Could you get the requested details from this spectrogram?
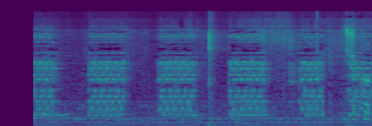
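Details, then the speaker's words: Repeating electronic tonal alarm in bursts from the mechanical ventilator of a ventilated patient, signalling the patient may not be adequately ventilated: mechanical ventilator alarm. "always respond to ventilator alarms sometimes you'll be able to readily identify the source of the alarms other times the cause would be less obvious"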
